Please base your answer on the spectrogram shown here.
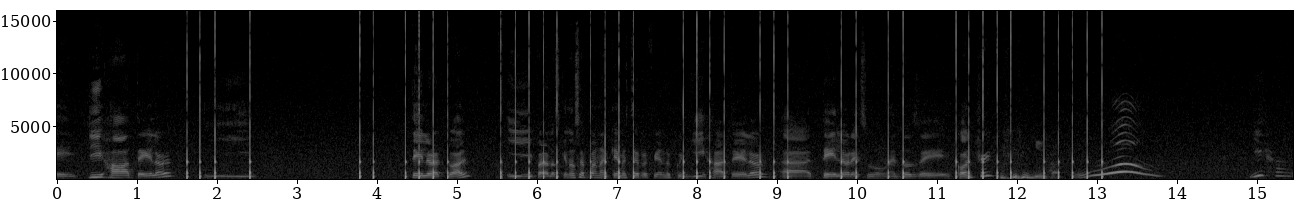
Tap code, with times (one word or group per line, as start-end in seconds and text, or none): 1.6-2.5 L
3.8-13.1 IYSGZ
